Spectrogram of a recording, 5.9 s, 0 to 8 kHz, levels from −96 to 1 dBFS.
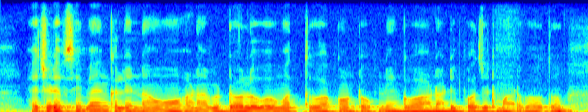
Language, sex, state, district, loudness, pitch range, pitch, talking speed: Kannada, male, Karnataka, Bidar, -18 LUFS, 110-120 Hz, 115 Hz, 165 wpm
